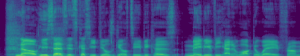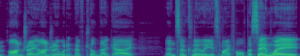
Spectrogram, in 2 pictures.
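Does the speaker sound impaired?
No.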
